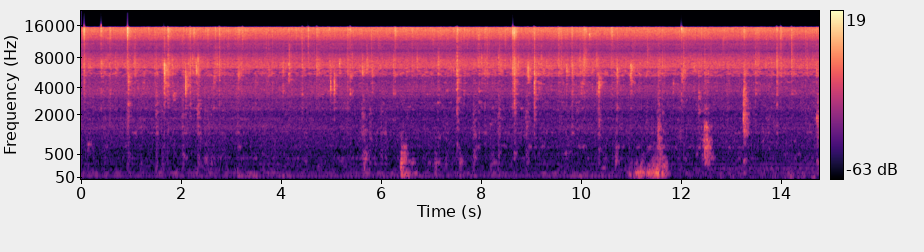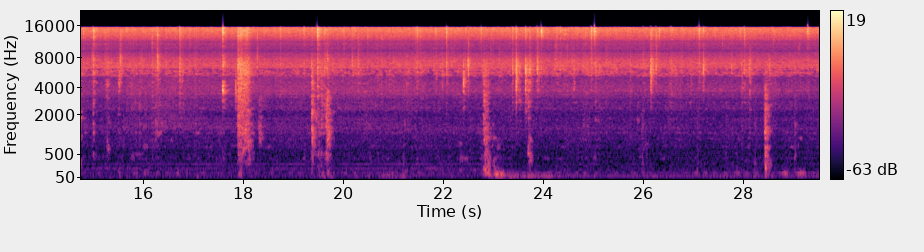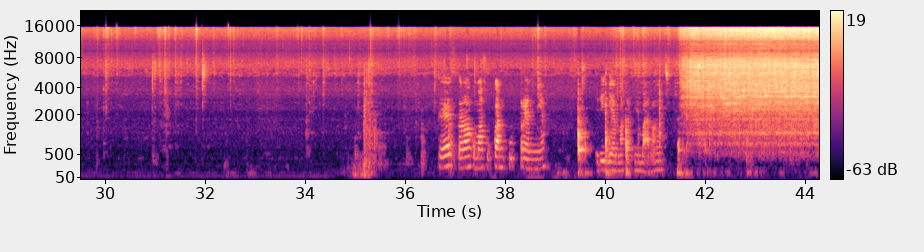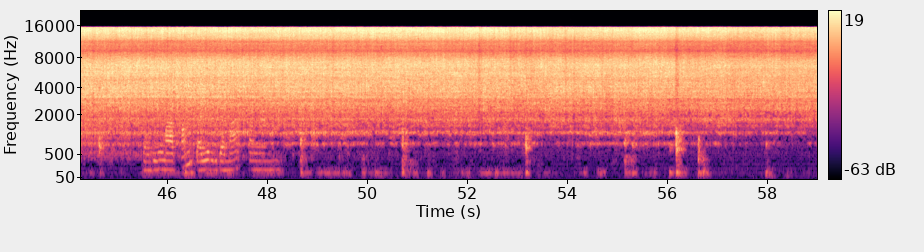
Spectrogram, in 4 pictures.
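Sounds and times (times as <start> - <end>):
small pops and crackles: 0.0 - 3.3, 4.0 - 16.9, 17.5 - 20.4, 27.9 - 36.7
meat sizzling in oil: 0.0 - 59.0.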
